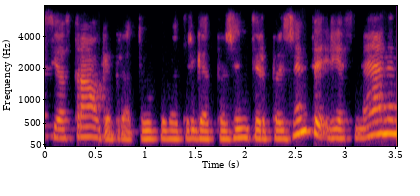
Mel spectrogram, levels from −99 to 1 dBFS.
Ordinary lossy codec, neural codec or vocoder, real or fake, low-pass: Opus, 24 kbps; none; real; 7.2 kHz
